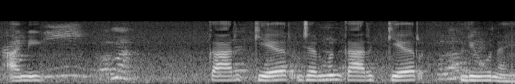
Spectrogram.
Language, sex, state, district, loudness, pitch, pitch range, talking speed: Marathi, female, Maharashtra, Washim, -14 LUFS, 200 Hz, 190-240 Hz, 95 wpm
